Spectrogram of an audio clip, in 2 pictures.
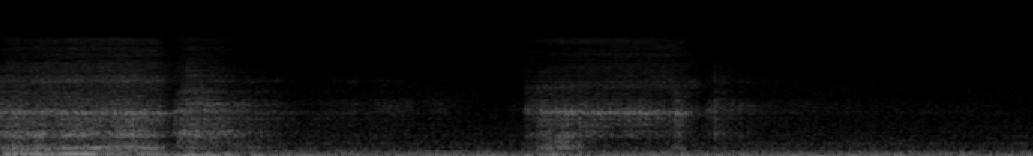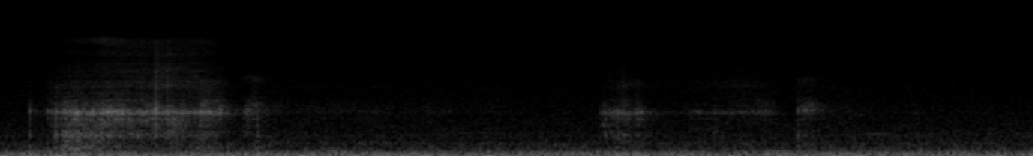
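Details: Soft, rhythmic snoring breaths, about four cycles in fourteen seconds, over a steady low background hum; snoring during sleep.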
